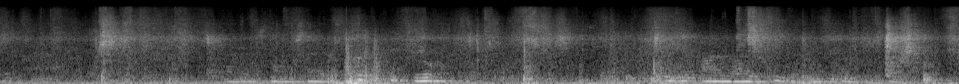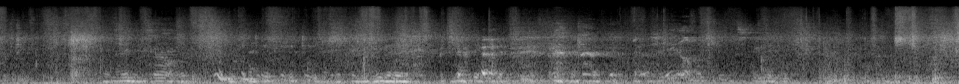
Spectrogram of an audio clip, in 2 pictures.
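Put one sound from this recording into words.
Bodies thump and slap onto mats in an echoing hall.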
